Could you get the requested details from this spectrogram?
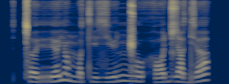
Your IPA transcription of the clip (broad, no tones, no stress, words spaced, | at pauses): ǀə rʲɐjɐ̃ mɒtʲʉzʲʉɪ̯ŋ͡ǁo hɒd͡ʑadʲa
